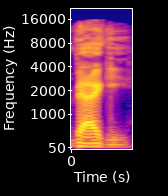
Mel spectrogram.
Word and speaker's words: Vaggie: Well, what is it? Vaggie or Vaggie? Vaggie. Vaggie. Yeah. Hard G.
